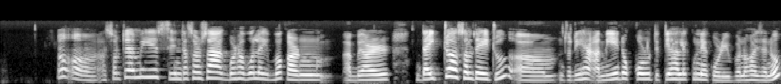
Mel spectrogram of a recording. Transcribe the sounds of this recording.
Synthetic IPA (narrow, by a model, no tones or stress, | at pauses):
ɔ̃ʔɔ̃asɔlɔtɛamisintasɔɹsaːɡ̚bɔɹabɔlaɡibɔkaɹɔna̰miaɹdaitːɔasɔlɔtɛejtʊ | zodiɦɛ̃amiɛnɔkoɹʊ̃tetijaɦɔlɛkʊnɛkoɹibɔnɔɦɔjzanʊ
